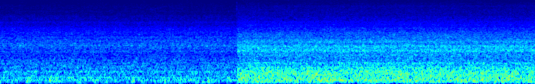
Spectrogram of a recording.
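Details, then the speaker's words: AMD Radeon VII graphics card on an open test bench under load: a loud steady rushing fan roar that jumps sharply louder partway through, excessive fan noise. "정말 근 몇 년을 통틀어서 이런 팬 소음 들어보는 건 진짜 오랜만이네요."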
